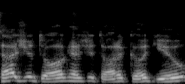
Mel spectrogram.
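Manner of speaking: put-on New Jersey accent. Speaker shows how they talk after days visiting a client in Asbury Park, New Jersey accent. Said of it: "I'm talking like this".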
